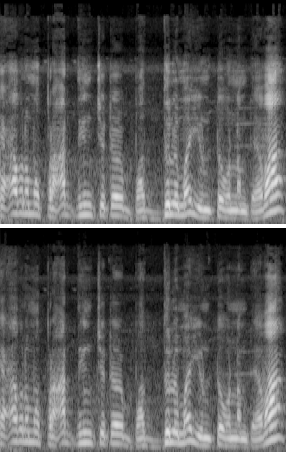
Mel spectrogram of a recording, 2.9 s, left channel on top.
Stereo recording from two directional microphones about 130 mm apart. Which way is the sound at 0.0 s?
15° left (ahead or behind).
